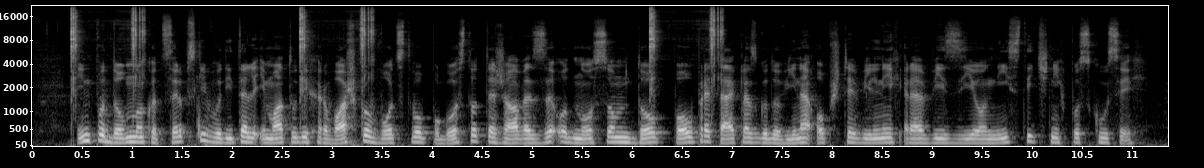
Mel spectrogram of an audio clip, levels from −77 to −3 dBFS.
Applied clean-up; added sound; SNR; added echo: none; Camera; 8 dB; none.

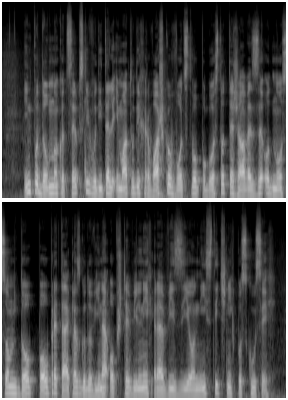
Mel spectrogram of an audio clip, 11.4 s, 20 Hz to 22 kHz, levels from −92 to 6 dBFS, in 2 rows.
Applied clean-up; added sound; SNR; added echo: none; none; none; none.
